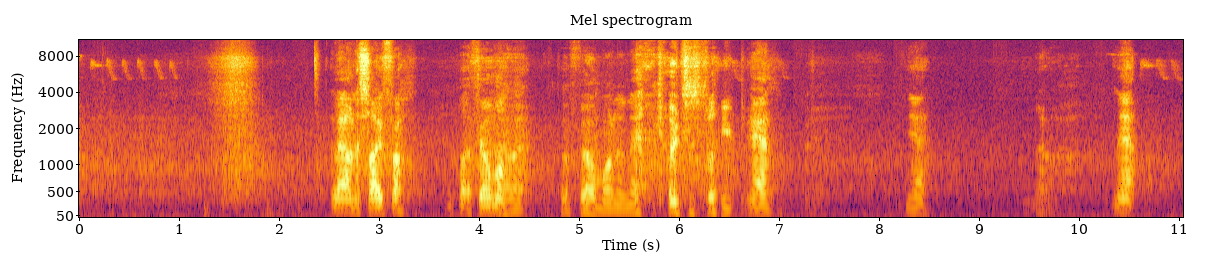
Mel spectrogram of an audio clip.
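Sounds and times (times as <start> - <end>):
small bird chirping: 0.0 - 3.9, 4.5 - 11.0
soft hiss: 0.2 - 11.0.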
